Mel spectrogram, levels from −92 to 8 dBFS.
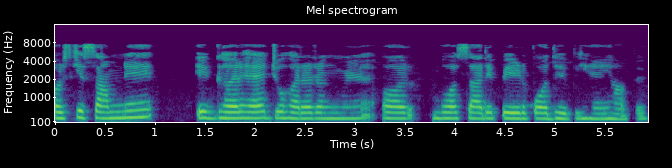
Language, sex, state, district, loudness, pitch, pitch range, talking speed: Hindi, female, Uttarakhand, Uttarkashi, -17 LUFS, 220 Hz, 210-230 Hz, 200 wpm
